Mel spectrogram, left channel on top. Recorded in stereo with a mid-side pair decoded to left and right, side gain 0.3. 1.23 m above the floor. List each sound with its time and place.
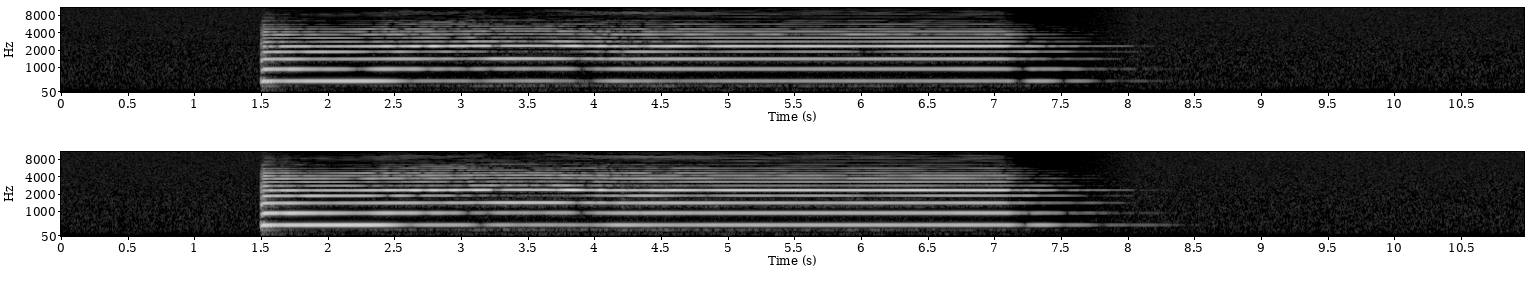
1.5 s a violin: 55° right, 2.5 m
